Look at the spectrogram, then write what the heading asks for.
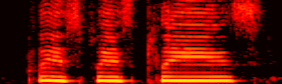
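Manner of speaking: put-on high, loud pleading kid; a boy crying out to his parents to keep the name Dracula; begging cry. A narrator's reading. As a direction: beg Mom and Dad at the top of your voice. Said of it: "with each please, he squeezed".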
